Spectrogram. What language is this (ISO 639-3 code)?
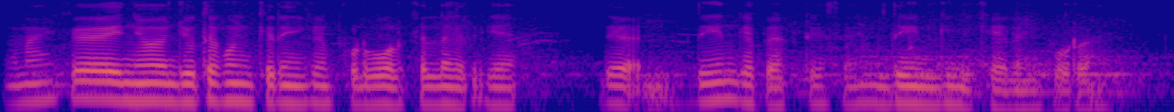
sat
